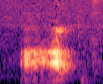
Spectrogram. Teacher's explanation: Что значит фарингализованный? При произношении фарингализованно согласных происходит некоторое напряжение мышц глотки. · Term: фарингализованные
